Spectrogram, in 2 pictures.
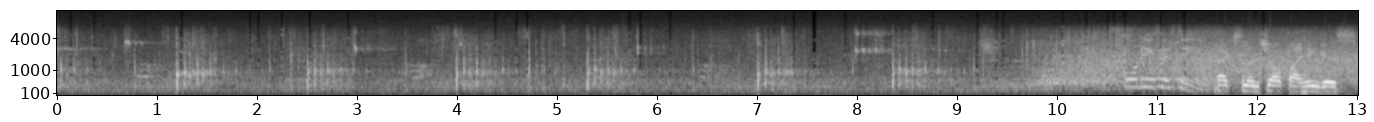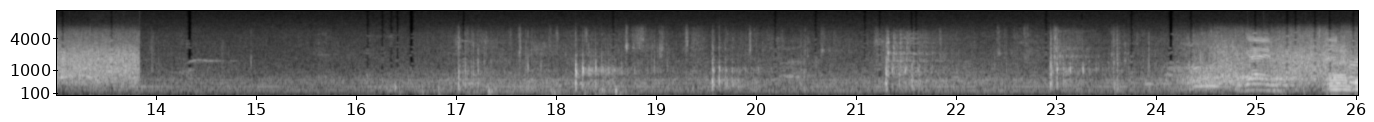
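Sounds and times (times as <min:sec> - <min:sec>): racket striking tennis ball: 0:00.0 - 0:10.2, 0:17.0 - 0:21.8, 0:22.8 - 0:23.8
crowd applause: 0:09.5 - 0:13.8, 0:24.0 - 0:26.0.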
